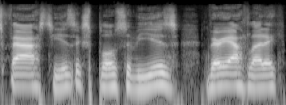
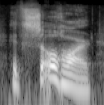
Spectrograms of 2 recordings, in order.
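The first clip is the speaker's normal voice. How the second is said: ordinary talk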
